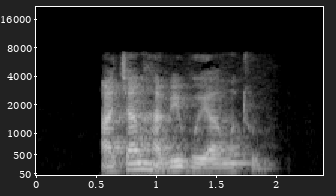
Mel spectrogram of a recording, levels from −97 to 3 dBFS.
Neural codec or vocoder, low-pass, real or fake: none; 7.2 kHz; real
